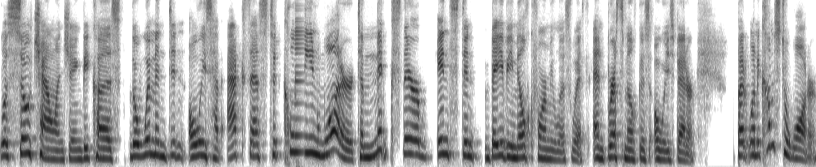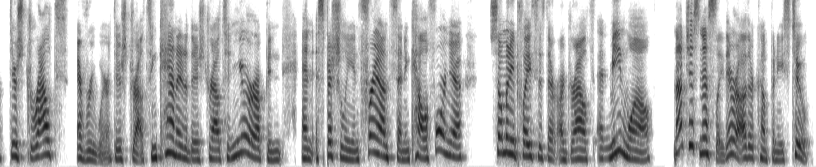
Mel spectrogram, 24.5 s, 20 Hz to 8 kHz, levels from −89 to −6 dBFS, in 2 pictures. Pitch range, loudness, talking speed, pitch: 175-245 Hz, -23 LUFS, 165 wpm, 205 Hz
